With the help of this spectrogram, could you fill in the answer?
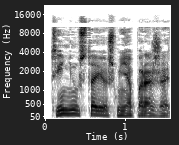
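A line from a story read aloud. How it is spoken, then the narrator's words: Sigh. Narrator (Russian): вздохнул Аарон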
